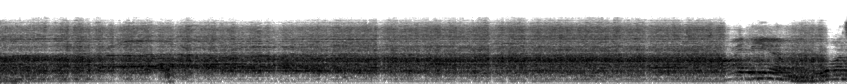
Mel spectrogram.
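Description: A large audience clapping and cheering, steady and loud, in a recorded keynote. Near the end it gives way to a man's voice speaking again.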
